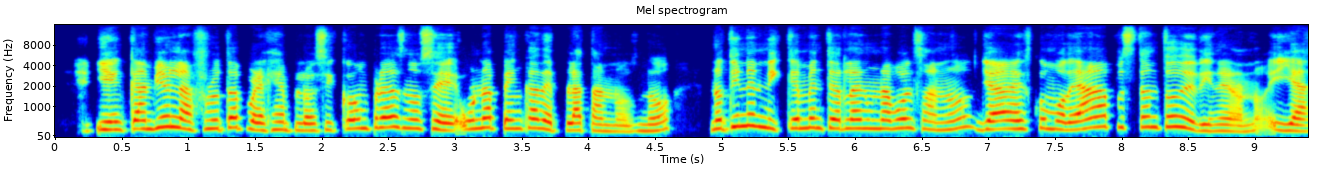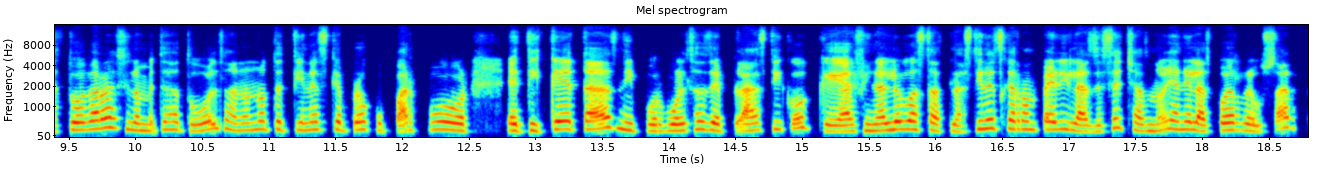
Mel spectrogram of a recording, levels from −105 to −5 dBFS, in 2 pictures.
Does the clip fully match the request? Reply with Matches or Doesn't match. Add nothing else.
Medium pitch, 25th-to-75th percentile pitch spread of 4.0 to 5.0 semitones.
Doesn't match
